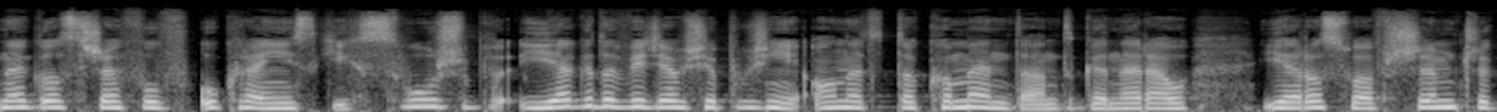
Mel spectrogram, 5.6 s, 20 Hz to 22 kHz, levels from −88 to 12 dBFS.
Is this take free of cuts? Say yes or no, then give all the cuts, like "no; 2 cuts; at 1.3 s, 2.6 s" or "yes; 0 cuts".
yes; 0 cuts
